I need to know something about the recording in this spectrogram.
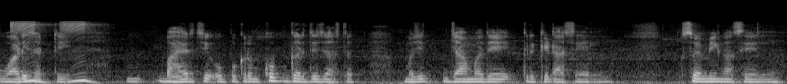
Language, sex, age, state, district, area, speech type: Marathi, male, 18-30, Maharashtra, Jalna, rural, spontaneous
